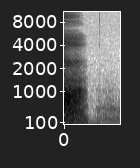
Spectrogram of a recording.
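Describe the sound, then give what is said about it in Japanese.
A single deep, breathy inhale during a relaxation breathing exercise, soft and airy, fading out within about half a second and followed by near silence. “呼吸を整え、リラックスするため深呼吸をいたしましょう。吸って、”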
